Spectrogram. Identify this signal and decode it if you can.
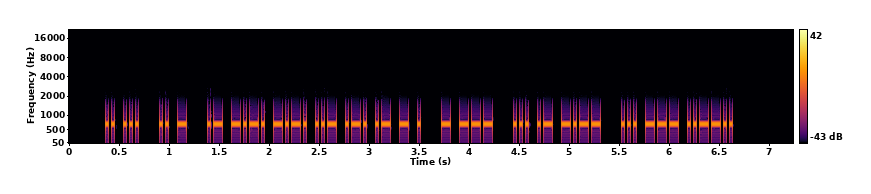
Morse code, heard as a keyed tone, about 40 wpm, 700 Hz. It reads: IS IT ACCURATE TO SAY SO?
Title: Sentences from Top 1200 Words 40wpm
